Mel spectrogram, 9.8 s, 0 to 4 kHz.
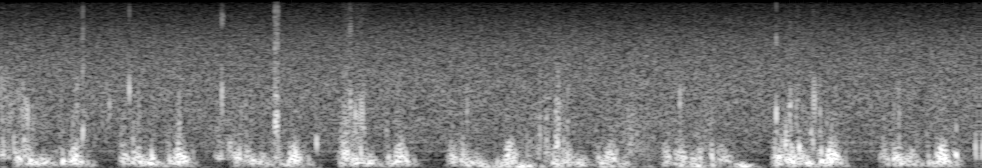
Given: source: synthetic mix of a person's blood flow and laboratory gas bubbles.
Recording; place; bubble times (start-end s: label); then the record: Doppler ultrasound of blood flow; precordium
0.01-0.35 s: bubbles
0.79-0.91 s: bubbles
1.08-1.16 s: bubbles
1.30-1.37 s: bubbles
1.51-1.60 s: bubbles
2.17-2.49 s: bubbles
2.75-2.86 s: bubbles
3.17-3.25 s: bubbles
3.44-3.73 s: bubbles
6.99-7.20 s: bubbles
7.77-7.84 s: bubbles
7.91-8.10 s: bubbles
8.12-8.23 s: bubbles
9.55-9.64 s: bubbles
9.76-9.83 s: bubbles
From the record:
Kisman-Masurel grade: 233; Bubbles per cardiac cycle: several, 3 to 8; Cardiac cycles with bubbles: 50 to 99%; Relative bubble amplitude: loud (0.450 to 0.775); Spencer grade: 3 (all of the cardiac periods contain showers or single bubble signals, but not dominating or overriding the cardiac motion signals); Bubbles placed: only in the low amplitude regions of the cardiac cycle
